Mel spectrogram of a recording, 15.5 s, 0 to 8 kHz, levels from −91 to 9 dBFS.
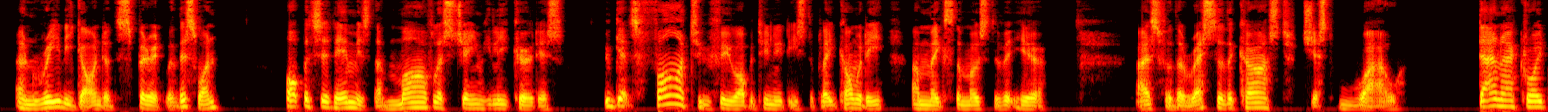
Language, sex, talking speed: English, male, 170 wpm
